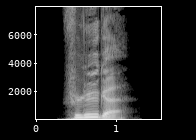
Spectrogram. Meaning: nominative/accusative/genitive plural of Flug
- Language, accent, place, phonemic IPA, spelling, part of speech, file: German, Germany, Berlin, /ˈflyːɡə/, Flüge, noun, De-Flüge.ogg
